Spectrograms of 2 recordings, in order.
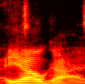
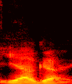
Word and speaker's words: yokai: just said it ya ya guy ya guy yeah which is yoai just like the word chi in China Chinese it's it's considered like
